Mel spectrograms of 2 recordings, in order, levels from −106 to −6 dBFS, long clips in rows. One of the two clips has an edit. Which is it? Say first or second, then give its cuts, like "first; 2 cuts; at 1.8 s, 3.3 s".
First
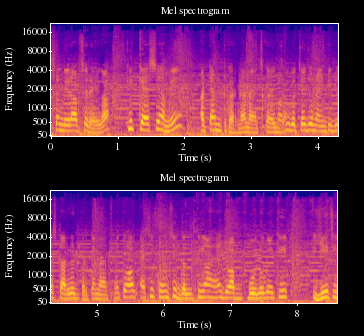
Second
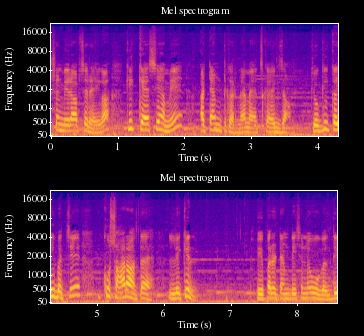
first; 1 cut; at 3.5 s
